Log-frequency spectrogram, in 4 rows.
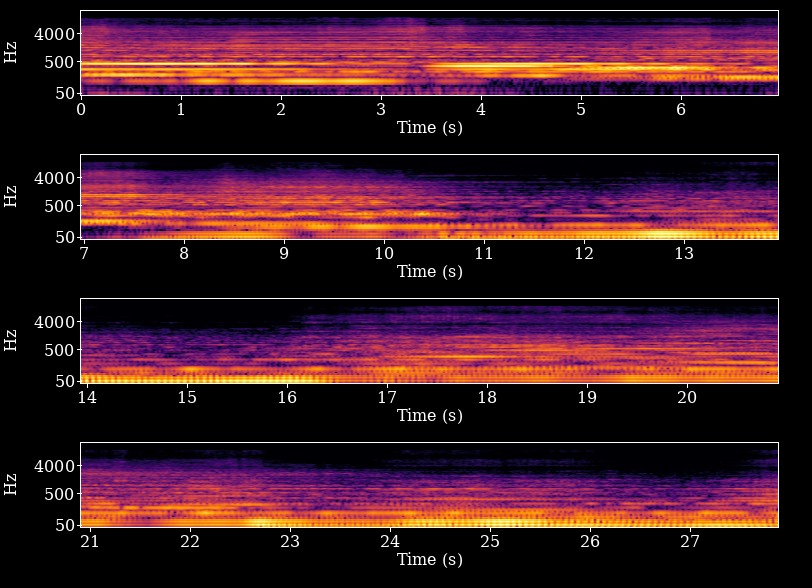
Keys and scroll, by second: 4.4 Escape, 17.3 w, 24.5 ctrl+z, 25.1 Escape.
